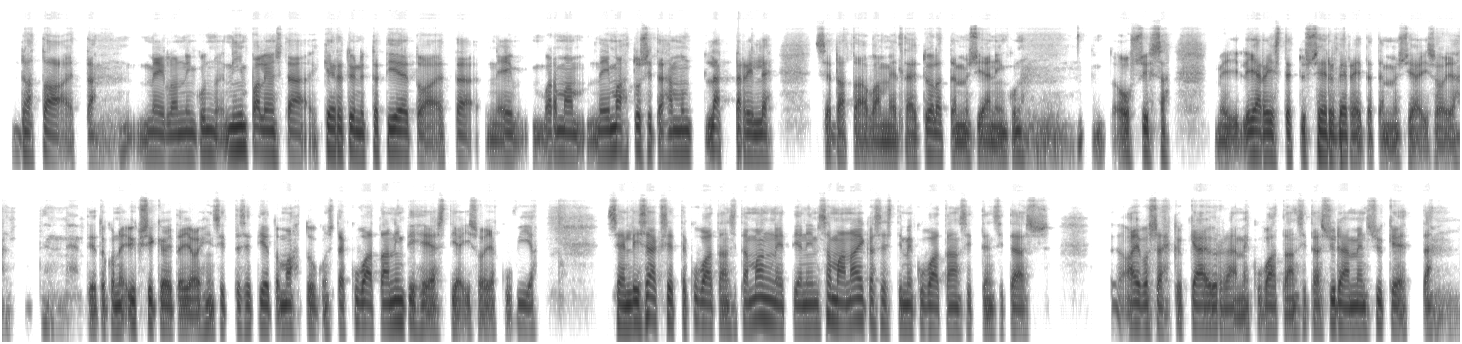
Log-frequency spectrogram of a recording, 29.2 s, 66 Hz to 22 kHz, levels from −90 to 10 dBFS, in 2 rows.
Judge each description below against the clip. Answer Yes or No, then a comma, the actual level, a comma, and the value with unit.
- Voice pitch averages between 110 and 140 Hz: Yes, low, 130 Hz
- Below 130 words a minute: No, average, 140 wpm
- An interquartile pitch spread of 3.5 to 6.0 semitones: No, average, 2.7 semitones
